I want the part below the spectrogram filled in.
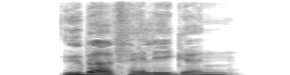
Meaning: inflection of überfällig: 1. strong genitive masculine/neuter singular 2. weak/mixed genitive/dative all-gender singular 3. strong/weak/mixed accusative masculine singular 4. strong dative plural
- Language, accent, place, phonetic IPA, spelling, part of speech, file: German, Germany, Berlin, [ˈyːbɐˌfɛlɪɡn̩], überfälligen, adjective, De-überfälligen.ogg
